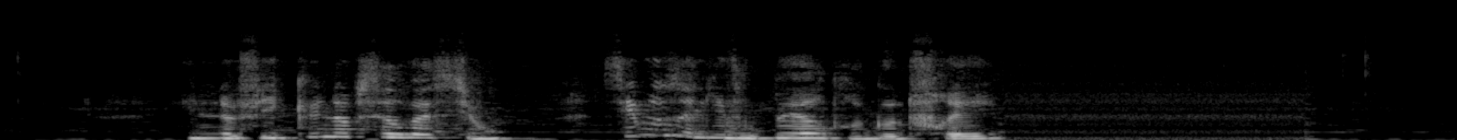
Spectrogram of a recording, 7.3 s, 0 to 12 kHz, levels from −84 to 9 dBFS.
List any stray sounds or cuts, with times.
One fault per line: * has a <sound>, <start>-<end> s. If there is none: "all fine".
all fine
